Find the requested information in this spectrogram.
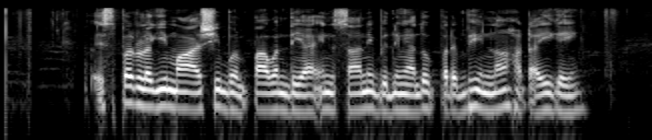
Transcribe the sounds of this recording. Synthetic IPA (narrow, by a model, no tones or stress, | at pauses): ɪ̰spəɾləɡiːmaaːʃiːpaːbənd̪ɪjaːɪ̰nsaːniːbɪnɪjãːd̪õpəɾbʱiːnəɦəʈa̰ːiːɡəiː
